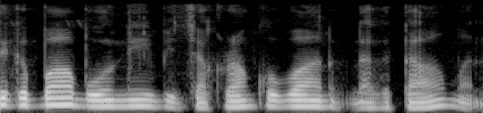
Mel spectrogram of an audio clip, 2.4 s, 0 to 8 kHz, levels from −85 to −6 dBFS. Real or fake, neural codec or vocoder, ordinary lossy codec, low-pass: real; none; AAC, 48 kbps; 7.2 kHz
